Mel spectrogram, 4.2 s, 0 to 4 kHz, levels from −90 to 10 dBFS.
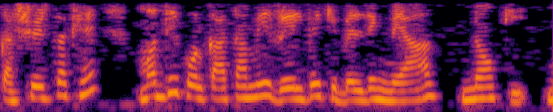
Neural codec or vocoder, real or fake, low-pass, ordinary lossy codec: none; real; 3.6 kHz; none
